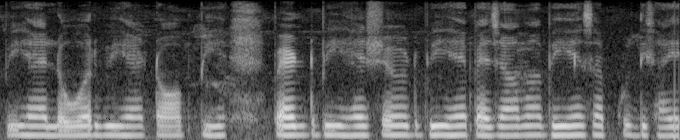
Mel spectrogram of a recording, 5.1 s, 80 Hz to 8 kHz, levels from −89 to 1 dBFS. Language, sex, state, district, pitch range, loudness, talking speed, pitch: Hindi, female, Bihar, Katihar, 185-195 Hz, -19 LUFS, 225 wpm, 190 Hz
